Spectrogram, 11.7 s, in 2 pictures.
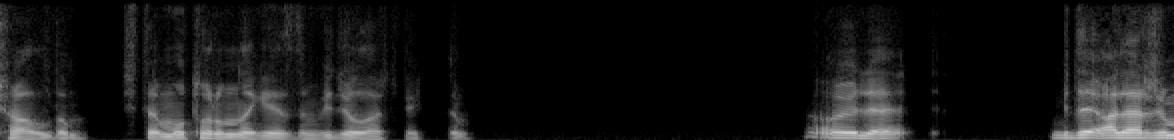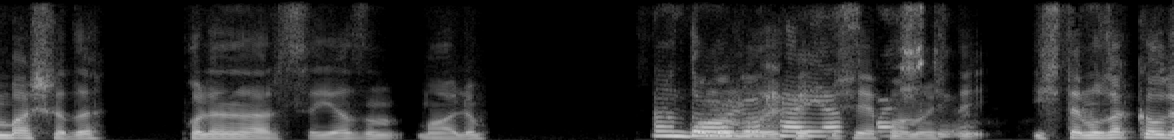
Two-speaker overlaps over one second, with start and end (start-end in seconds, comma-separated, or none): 9.3-10.8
